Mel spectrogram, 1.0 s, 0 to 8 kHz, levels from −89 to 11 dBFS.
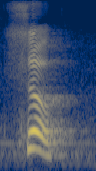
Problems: none marked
